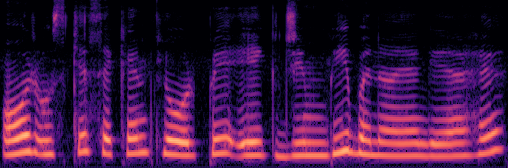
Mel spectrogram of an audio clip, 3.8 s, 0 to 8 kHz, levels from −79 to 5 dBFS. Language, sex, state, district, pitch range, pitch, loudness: Hindi, female, Jharkhand, Palamu, 230-275 Hz, 250 Hz, -16 LUFS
